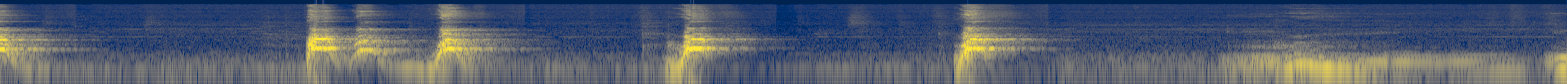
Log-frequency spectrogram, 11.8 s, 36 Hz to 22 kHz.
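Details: Eva, a Beagle frightened by a pram, gives a run of loud sharp barks spaced one to two seconds apart, followed by a softer, rising whining or growling sound near the end; February 20, 2016.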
